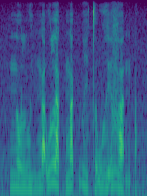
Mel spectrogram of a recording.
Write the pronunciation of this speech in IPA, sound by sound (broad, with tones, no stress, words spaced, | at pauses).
no˧˩lṳ˨˩j ŋa̰˧˥wla˨˩k̚ŋa˦˥k̚vi˧˩ t̪ə̰˧˨wɣḛ˧˥ va̰˧˨nʔ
